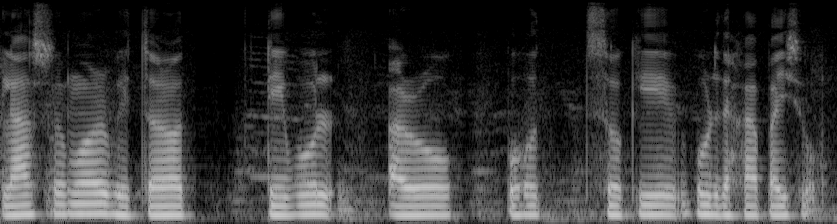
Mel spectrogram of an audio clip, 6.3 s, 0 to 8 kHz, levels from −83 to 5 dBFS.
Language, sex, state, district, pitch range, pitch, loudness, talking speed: Assamese, male, Assam, Sonitpur, 125-135 Hz, 125 Hz, -18 LUFS, 85 wpm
